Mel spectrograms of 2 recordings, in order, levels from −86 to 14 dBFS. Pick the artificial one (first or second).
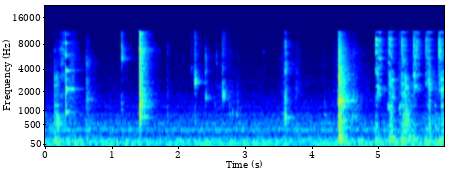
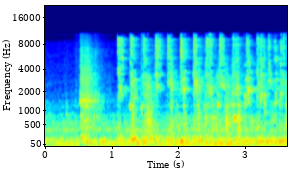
second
